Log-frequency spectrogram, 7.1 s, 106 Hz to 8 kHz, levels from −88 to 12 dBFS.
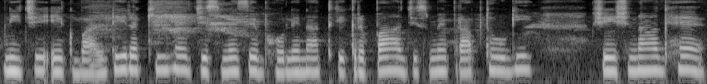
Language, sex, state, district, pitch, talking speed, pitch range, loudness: Hindi, female, Rajasthan, Bikaner, 210 Hz, 125 wpm, 200-220 Hz, -19 LUFS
